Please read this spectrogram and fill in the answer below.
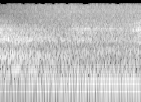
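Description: A steady low hum with a faint hiss underneath, unchanging through a pause in the speech.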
